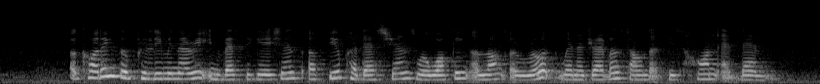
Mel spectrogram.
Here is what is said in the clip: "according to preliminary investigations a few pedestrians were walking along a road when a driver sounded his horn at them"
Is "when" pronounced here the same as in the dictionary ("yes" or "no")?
yes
